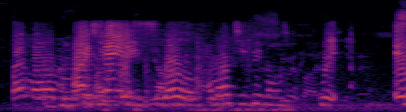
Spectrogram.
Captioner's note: chattering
